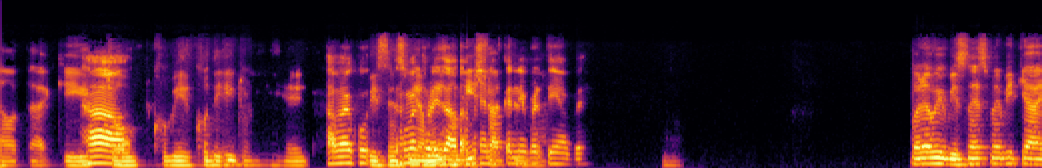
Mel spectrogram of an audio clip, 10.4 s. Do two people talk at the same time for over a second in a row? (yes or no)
yes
